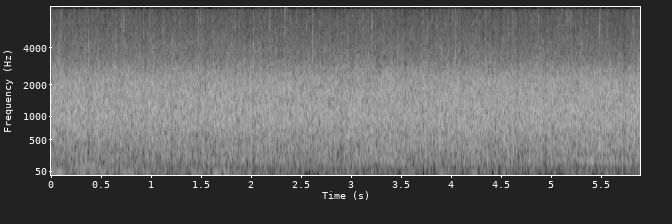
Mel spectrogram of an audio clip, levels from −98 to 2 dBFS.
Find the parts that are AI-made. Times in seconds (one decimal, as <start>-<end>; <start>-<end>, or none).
none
